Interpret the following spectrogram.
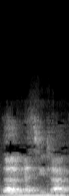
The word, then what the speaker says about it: Escotex: Have I pronounced it right? Yeah, Escotex.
